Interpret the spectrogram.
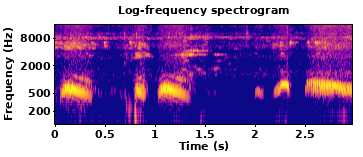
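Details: Spotted dove in a Pesom/Kacuk teaching session for a new bird, giving falling coos, a couple of clipped notes, and a final drawn-out low coo.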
